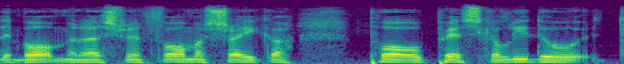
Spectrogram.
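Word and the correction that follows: Peschisolido: he said... – Pesky Solido. – Yes, it finally happened. Alan corrected someone else on their pronunciation.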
